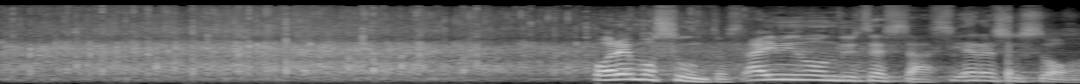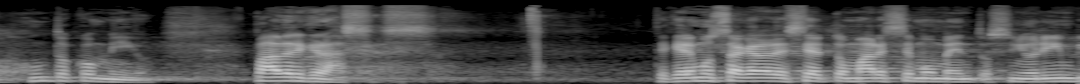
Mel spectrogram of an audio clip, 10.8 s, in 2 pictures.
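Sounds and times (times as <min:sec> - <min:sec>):
audience applause: 0:00.0 - 0:04.6
speech: 0:03.0 - 0:07.6, 0:08.7 - 0:10.7.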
